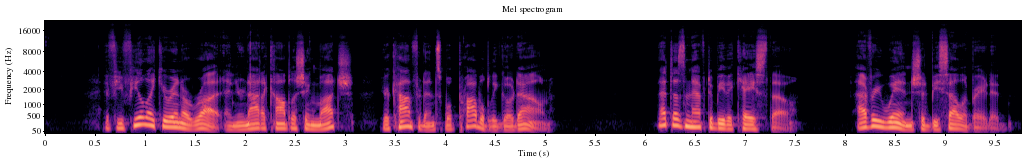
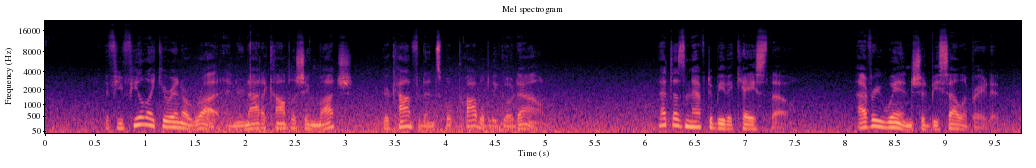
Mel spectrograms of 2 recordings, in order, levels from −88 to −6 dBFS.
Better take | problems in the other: first | wind noise on the microphone; occasional gusts; 15 dB below the speech

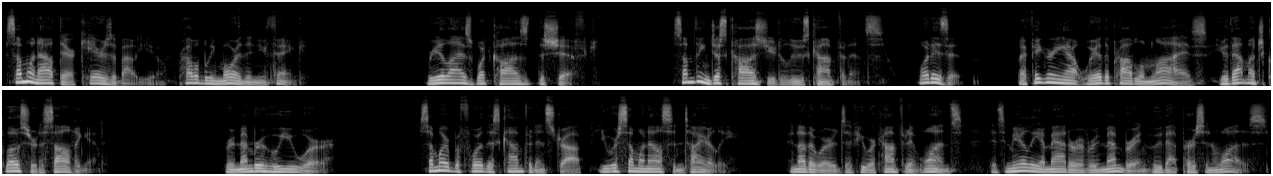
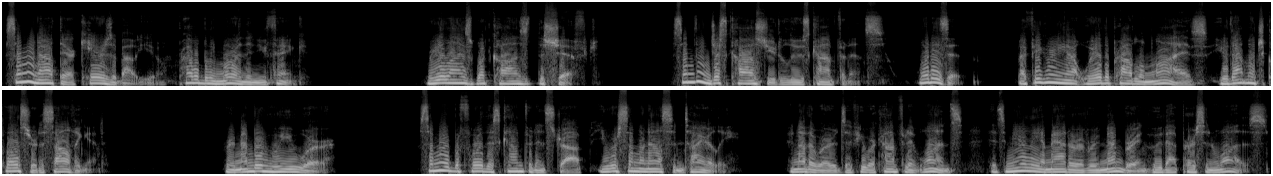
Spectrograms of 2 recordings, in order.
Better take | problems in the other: first | distortion; heavy; 6 dB below the speech

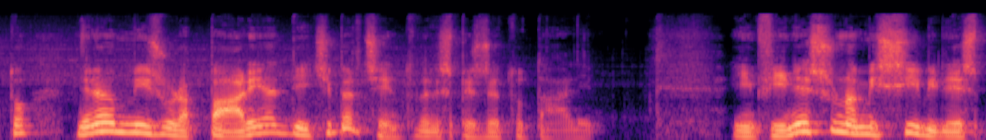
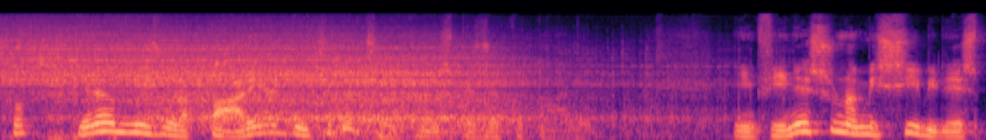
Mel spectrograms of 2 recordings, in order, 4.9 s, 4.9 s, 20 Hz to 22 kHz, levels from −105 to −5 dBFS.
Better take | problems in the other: first | hiss; loud; throughout; as loud as the speech; faint in the first

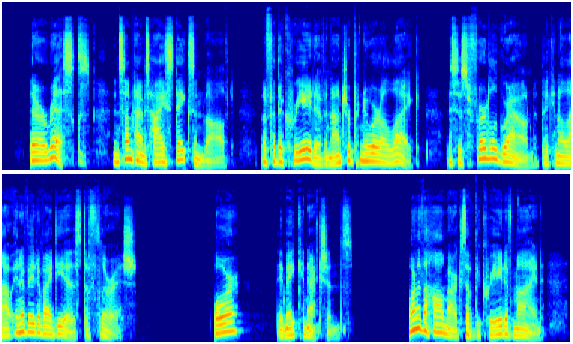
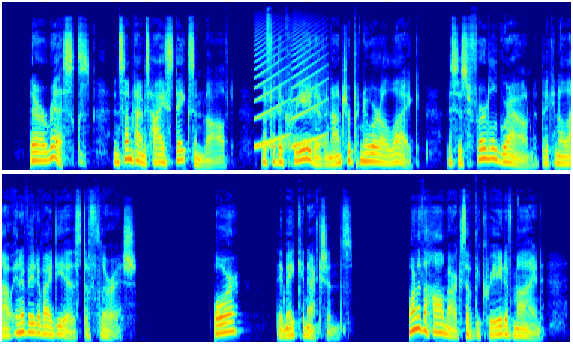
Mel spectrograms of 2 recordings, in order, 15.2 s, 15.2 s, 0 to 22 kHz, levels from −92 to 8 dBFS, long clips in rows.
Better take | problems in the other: first | siren; noticeable; from 3.5 to 4.5 s; peak 5 dB below the speech

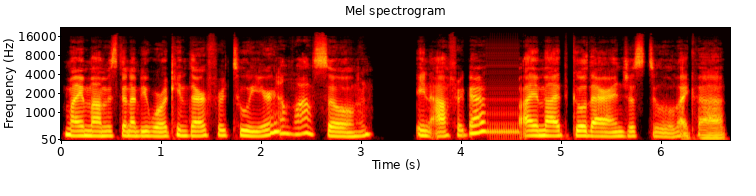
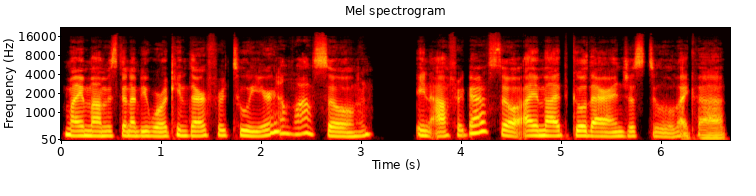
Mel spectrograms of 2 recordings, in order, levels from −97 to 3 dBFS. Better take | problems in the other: second | audio freezing; at 4.5 s

